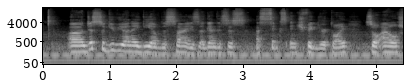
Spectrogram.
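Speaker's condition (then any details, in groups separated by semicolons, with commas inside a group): No condition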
